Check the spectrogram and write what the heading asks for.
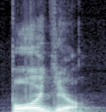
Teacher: Now, many people will say that the double l sounds like a j to them. However, the most common pronunciation of the double l in the Spanish speaking world is as a y sound. So, anytime you see that double l, you can kind of think of it like a y.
